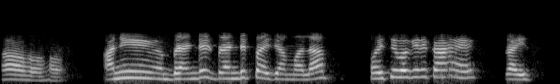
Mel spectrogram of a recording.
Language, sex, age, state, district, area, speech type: Marathi, female, 30-45, Maharashtra, Amravati, urban, conversation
